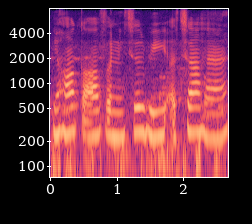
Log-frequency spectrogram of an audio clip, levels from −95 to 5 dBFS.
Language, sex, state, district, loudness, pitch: Hindi, female, Punjab, Fazilka, -13 LUFS, 235 Hz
